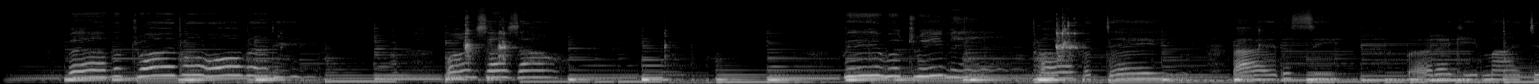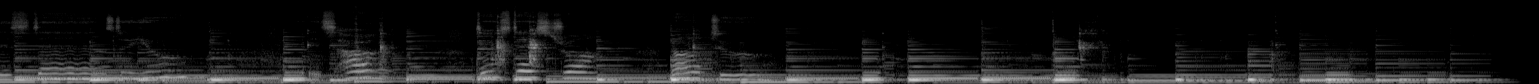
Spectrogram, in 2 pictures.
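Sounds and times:
guitar: 0.0 - 30.6
person singing: 0.7 - 3.2, 4.5 - 5.6, 8.4 - 19.4, 20.1 - 23.2.

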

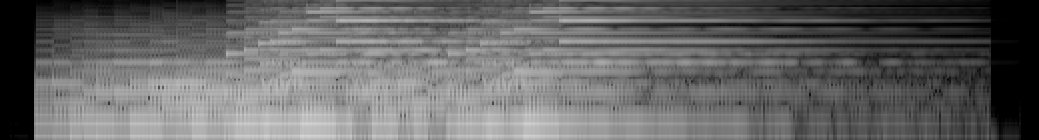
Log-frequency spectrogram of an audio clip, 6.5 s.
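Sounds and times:
harp sound on Novation PEAK synthesizer: 1.4 - 6.0.

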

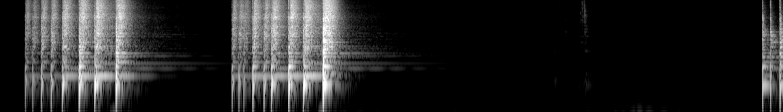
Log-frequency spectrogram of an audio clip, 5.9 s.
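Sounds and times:
snare drum recorded with M-Audio Nova microphone: 0.2 - 1.1, 1.8 - 2.7.

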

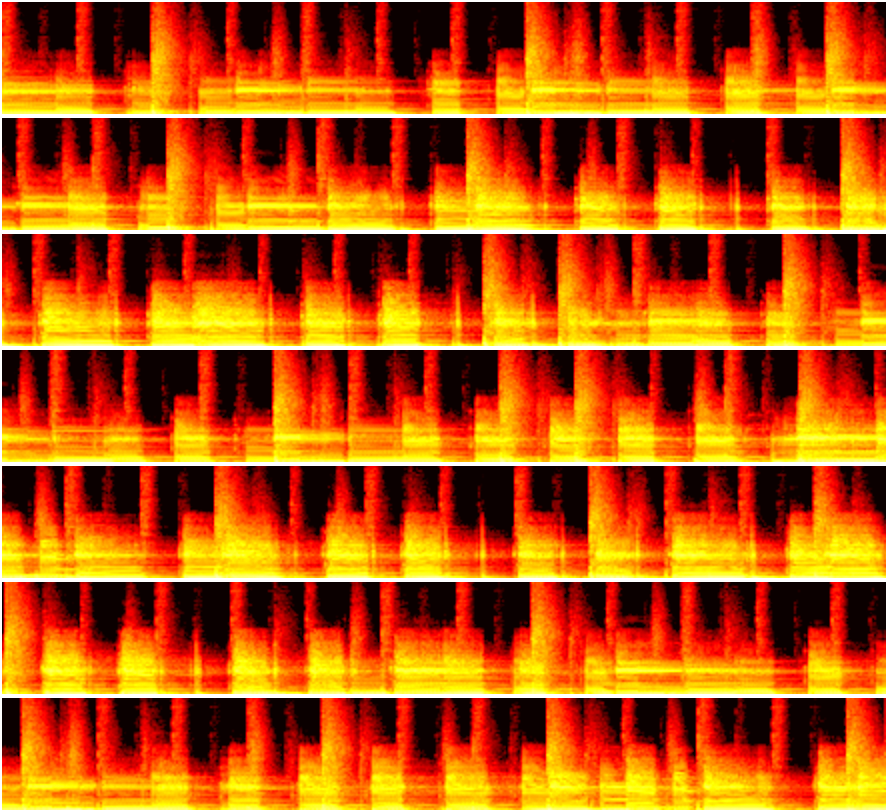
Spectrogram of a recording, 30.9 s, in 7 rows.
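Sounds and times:
Fender American Original 60 Jazzmaster bridge pickup: 0.0 - 30.9.

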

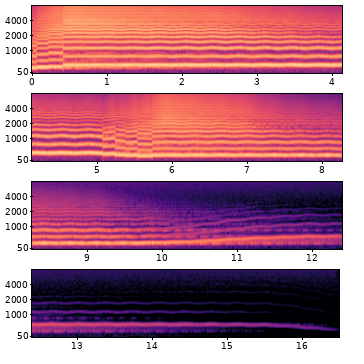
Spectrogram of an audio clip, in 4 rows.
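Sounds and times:
PPG 1002 filter FM synth sound: 0.0 - 12.1.

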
